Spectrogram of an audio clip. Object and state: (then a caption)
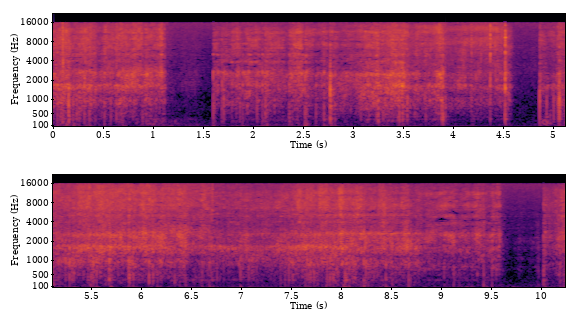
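Plastic air-column cushion wrap. Long nails lightly tap and scratch a large clear inflated plastic air-column cushion wrap, its hollow air-filled tubes resting on a rug. The result is a steady, bright, crinkly scratching with small sharp taps poking through. Brief silent pauses break it up before the scraping resumes.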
